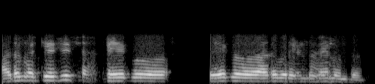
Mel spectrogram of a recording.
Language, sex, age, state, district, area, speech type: Telugu, male, 30-45, Andhra Pradesh, Anantapur, rural, conversation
